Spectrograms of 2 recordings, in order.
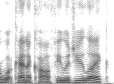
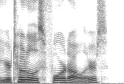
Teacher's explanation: the intonation questions rising, statements falling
